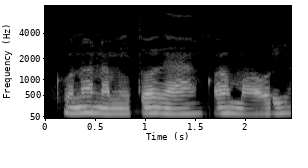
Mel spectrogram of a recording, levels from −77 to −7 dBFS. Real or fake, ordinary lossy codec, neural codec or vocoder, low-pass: real; none; none; none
